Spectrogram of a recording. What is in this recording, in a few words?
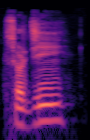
"sorjiñ", Apatani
